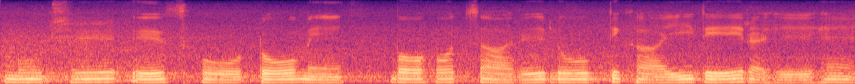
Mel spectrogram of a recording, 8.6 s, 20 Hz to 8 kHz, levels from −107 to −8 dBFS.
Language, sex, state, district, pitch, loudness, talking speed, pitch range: Hindi, female, Madhya Pradesh, Umaria, 105 Hz, -18 LUFS, 75 wpm, 100-110 Hz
